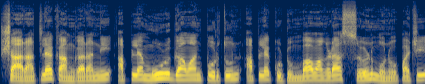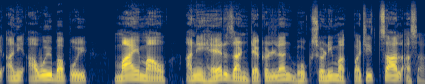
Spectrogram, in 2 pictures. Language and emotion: Goan Konkani, neutral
